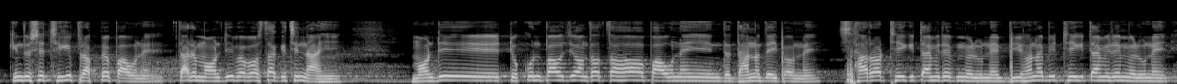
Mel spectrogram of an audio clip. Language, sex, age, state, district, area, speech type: Odia, male, 45-60, Odisha, Dhenkanal, rural, spontaneous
